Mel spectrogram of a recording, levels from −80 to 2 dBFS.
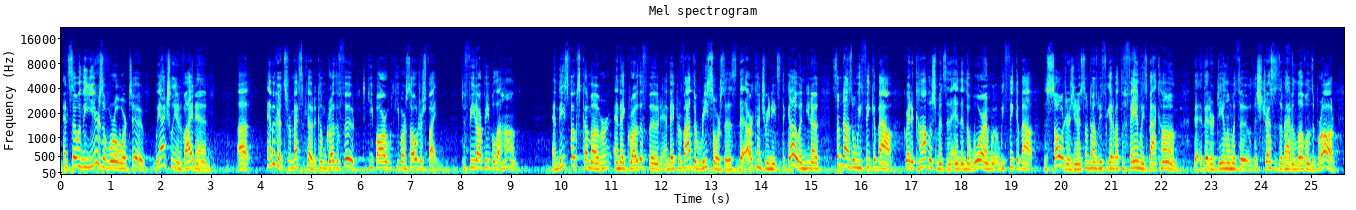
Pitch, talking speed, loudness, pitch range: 160 Hz, 240 wpm, -19 LUFS, 145-185 Hz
